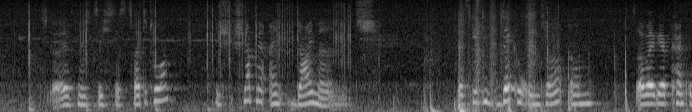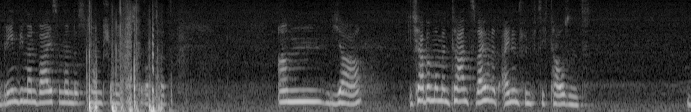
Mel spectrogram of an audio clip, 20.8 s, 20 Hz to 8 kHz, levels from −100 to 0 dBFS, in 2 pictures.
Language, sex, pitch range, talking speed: German, female, 235-305 Hz, 105 wpm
